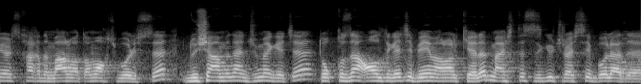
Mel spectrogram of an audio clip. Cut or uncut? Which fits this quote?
cut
